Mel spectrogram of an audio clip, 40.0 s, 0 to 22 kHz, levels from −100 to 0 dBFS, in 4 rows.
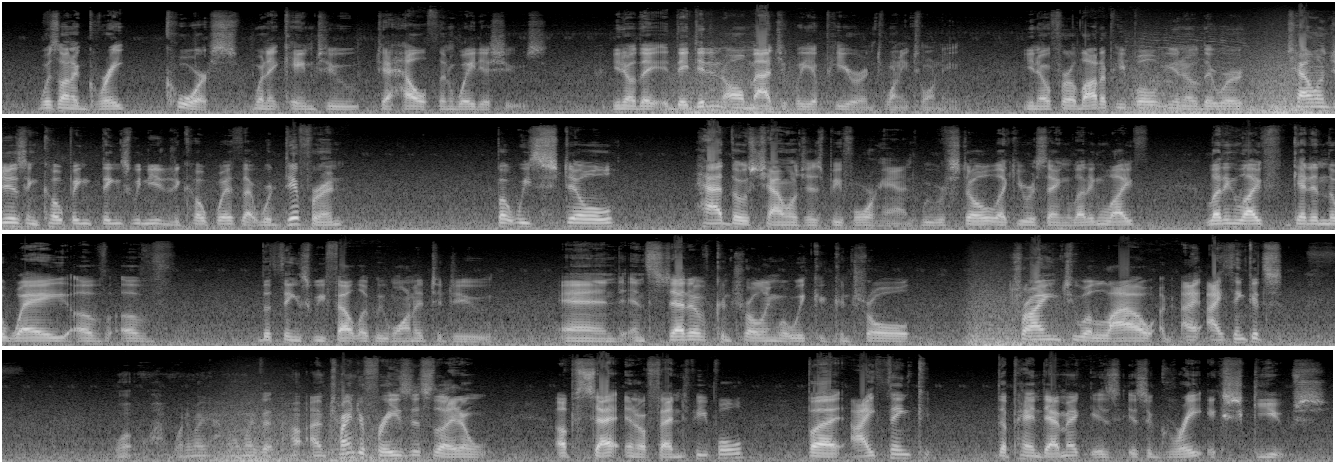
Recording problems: wind noise on the microphone; occasional gusts; 20 dB below the speech
traffic noise; faint; throughout; 30 dB below the speech

